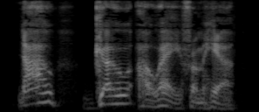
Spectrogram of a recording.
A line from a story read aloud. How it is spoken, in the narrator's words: rasped Mr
